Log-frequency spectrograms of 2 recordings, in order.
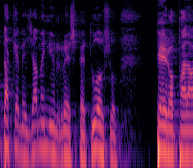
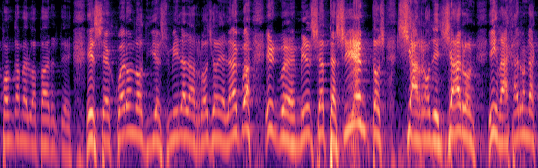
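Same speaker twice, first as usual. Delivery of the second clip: lively storytelling preacher; preaching; 12 dB louder than usual. Acted. Preacher telling the congregation about Gideon, preaching. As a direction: tell the Bible story with fire.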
